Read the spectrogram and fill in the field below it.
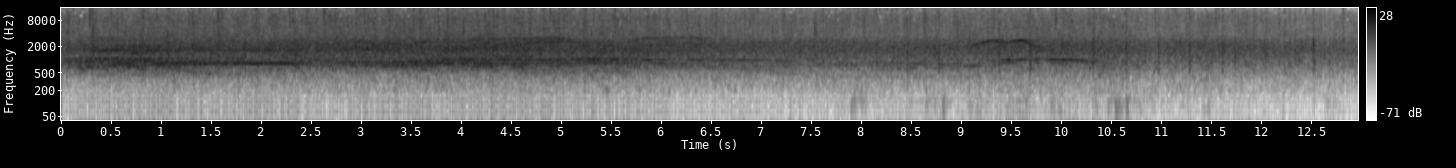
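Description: A live audience at the Flynn Center for the Performing Arts in Burlington applauds Ben Cohen and Jerry Greenfield steadily for about thirteen seconds, a dense wash of clapping that stays loud throughout, with a few faint whoops or cheers rising above it and no one speaking.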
